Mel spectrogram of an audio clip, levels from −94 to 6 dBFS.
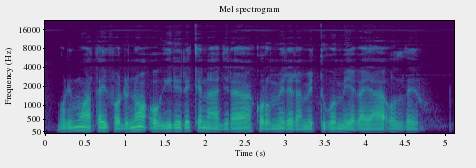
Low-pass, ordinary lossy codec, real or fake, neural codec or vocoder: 19.8 kHz; none; real; none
